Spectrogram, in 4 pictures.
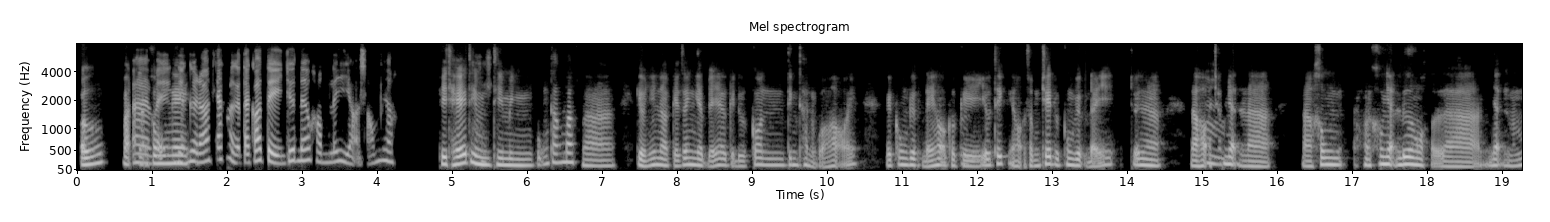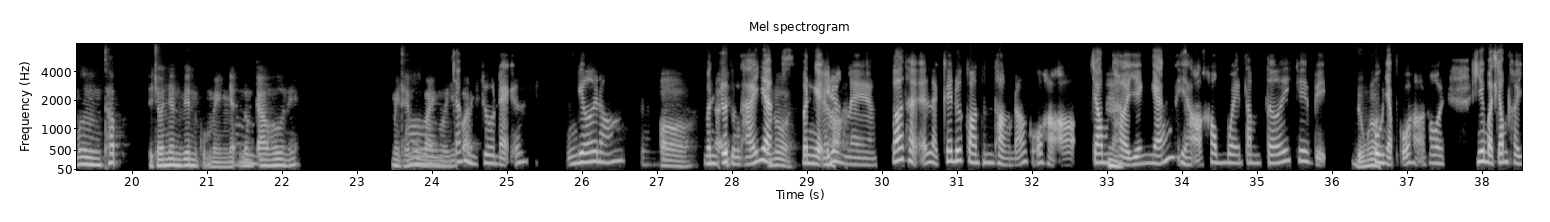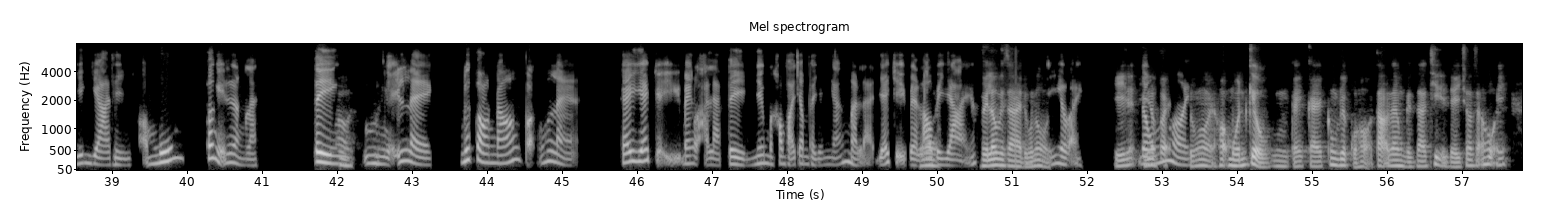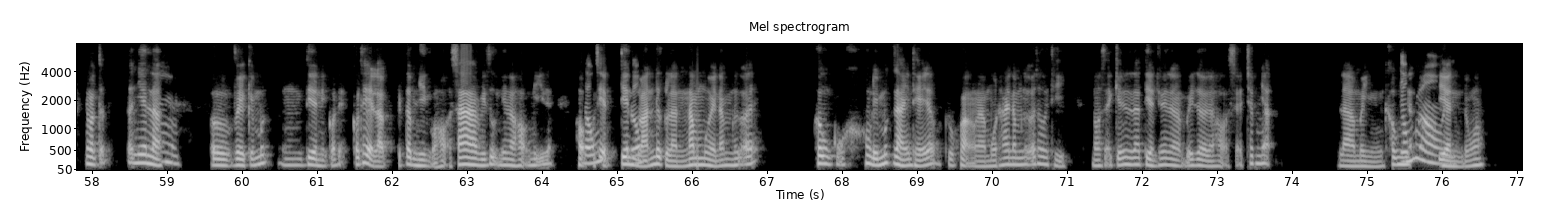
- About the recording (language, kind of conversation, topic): Vietnamese, unstructured, Tiền có làm con người thay đổi tính cách không?
- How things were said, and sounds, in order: tapping; chuckle; other background noise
